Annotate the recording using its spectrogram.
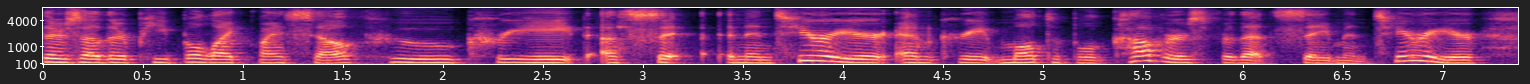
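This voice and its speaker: An unremarkable speaking voice moves at a moderate pace with ordinary pitch variation. Its loudness stays very even. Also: woman, fairly low pitch for a woman. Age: 60s. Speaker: online business consultant and self-publisher. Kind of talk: interview.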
